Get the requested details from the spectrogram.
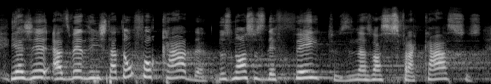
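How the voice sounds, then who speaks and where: A woman preaching a sermon at a women's service, telling personal stories in an animated way and acting out the dialogue. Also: high voice, normal speed. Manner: animated storytelling, acts out quoted dialogue. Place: church hall. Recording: church hall with long reverb.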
